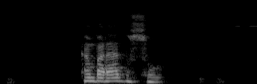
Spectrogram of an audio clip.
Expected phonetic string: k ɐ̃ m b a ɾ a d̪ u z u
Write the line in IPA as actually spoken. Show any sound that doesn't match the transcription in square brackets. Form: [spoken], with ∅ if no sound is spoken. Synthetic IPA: k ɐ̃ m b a ɾ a d̪ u [s] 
